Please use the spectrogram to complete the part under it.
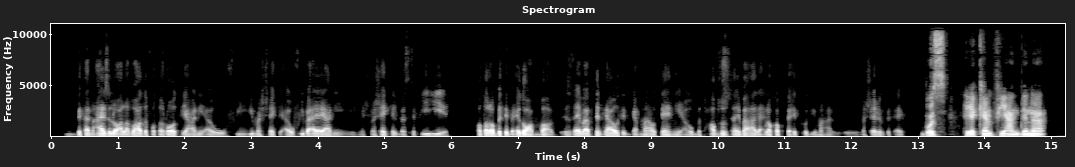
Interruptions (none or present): none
